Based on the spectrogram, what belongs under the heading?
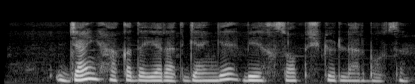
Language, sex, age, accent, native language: Uzbek, female, 35+, Andijon, Uzbek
